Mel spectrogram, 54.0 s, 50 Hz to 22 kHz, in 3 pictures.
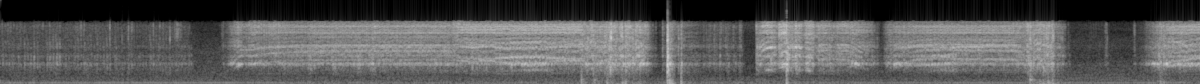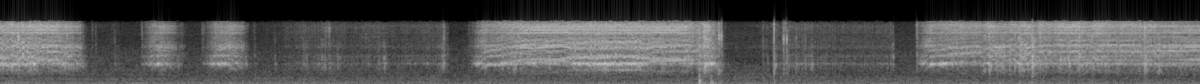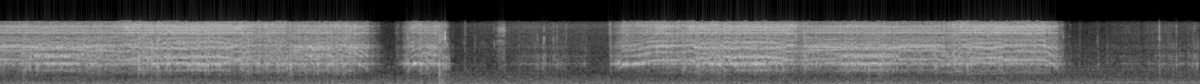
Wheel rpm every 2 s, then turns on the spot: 20, 40, 160, 160, 140, 80, 120, 140, 50, 80, 20, 20, 70, 160, 50, 30, 140, 160, 160, 170, 120, 30, 60, 160, 160, 140, 20.
0-2 22-24 28-30 42-44 52-54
